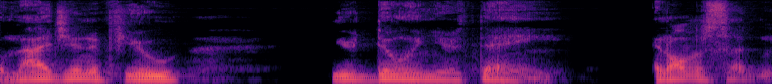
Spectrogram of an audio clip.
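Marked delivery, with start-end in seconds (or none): none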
